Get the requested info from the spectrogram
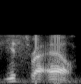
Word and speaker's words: Yisrael: Let's in a hypothetical world, if we didn't know how to pronounce the name Israel, which by the way in Hebrew is Yisrael.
